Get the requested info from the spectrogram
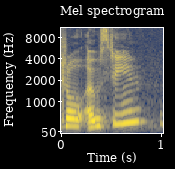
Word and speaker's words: Joel Osteen: Like, is it Joel Osteen?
